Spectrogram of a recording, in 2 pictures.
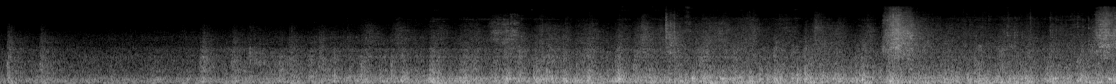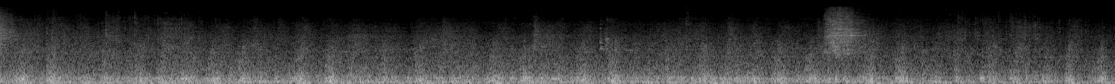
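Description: Tobu Urban Park Line electric commuter train running past on the track, wheels clicking over the rail joints with a steady rumble that swells about two seconds in. Three brief high-pitched screeches cut through it partway and near the end.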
